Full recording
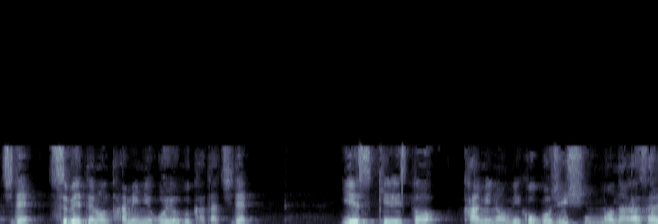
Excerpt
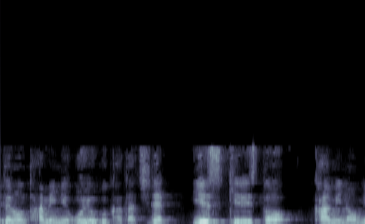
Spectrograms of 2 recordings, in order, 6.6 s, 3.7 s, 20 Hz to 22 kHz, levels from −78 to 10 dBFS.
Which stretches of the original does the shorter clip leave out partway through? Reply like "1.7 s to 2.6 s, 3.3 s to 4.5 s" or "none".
2.7 s to 3.3 s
